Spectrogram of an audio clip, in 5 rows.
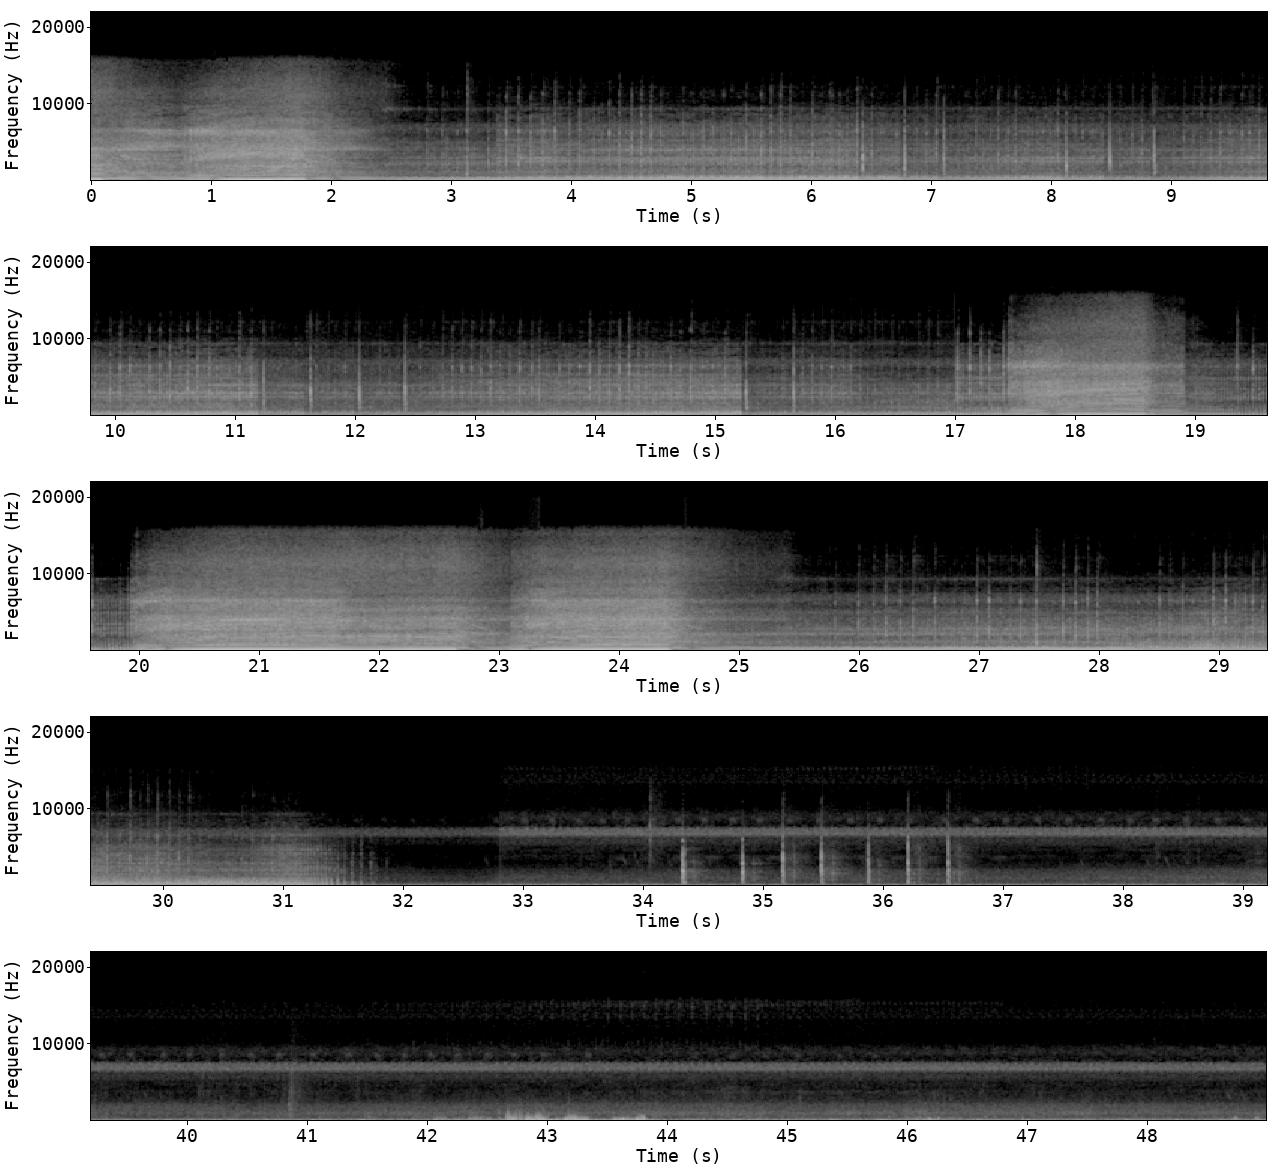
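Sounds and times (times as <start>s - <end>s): chainsaw idling and revving: 0.0s - 32.0s, 34.3s - 36.7s.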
